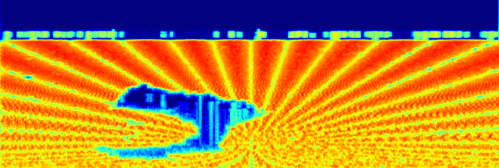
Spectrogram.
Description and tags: Energy sound created with coagula using original bitmap image of myself.
space, synth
